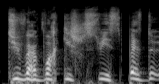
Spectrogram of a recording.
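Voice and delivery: loud, furious threat; furious yell. Acted. Enraged boy yelling at his tormentor as he charges. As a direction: roar it as you charge. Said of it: "hurla-t-il".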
